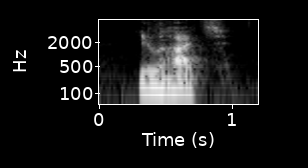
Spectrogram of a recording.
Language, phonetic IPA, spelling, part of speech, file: Belarusian, [jiɫˈɣat͡sʲ], ілгаць, verb, Be-ілгаць.ogg
- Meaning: to lie, to tell lies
